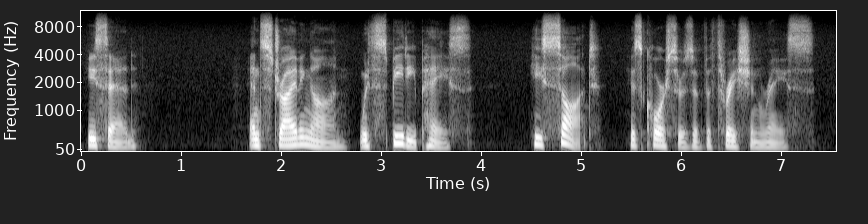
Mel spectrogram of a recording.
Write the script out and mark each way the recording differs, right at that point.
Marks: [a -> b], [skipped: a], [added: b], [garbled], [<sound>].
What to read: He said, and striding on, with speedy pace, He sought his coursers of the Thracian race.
He said, and striding on, with speedy pace, He sought his coursers of the Thracian race.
